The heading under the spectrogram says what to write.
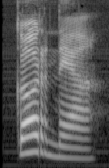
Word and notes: cornea: Spanish

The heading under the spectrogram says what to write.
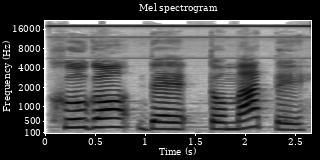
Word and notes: jugo de tomate: Spanish

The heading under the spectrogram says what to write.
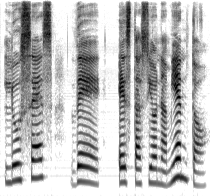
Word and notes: luces de estacionamiento: Spanish

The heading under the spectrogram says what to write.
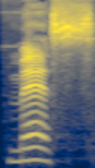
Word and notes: mes: Spanish

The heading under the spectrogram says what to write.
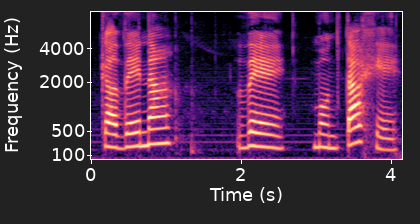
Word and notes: cadena de montaje: spanish

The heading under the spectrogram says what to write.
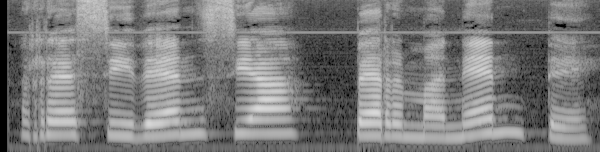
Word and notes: residencia permanente: spanish

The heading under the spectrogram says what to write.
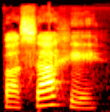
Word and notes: pasaje: Spanish

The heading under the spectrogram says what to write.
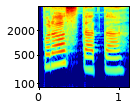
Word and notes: prostata: Spanish

